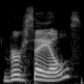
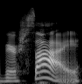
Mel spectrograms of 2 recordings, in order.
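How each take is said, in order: First: It is said with a local Kentucky pronunciation. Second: It is said with a French-style pronunciation. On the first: "that's not how you say that word in Kentucky" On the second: "like the famous French place"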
